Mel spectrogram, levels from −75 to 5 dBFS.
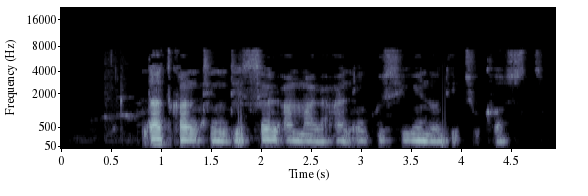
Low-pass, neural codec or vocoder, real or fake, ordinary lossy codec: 7.2 kHz; none; real; MP3, 32 kbps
